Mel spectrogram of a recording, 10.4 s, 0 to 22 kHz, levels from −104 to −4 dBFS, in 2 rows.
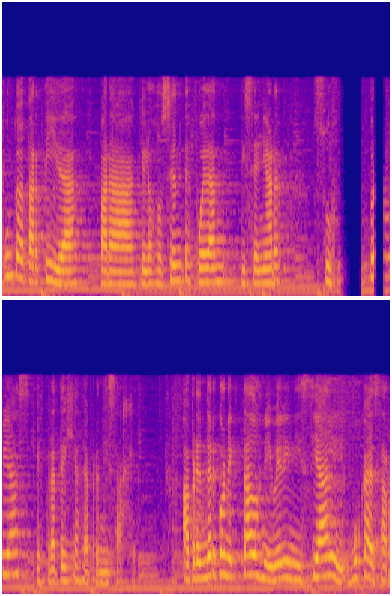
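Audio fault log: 4.50–4.88 s, call audio freeze: the last sound hangs on and fades, drops to about 0.22 s of silence, then picks up right where it left off with nothing lost. That's likely packets held up in transit, leaving the jitter buffer empty for a moment.
4.95–5.11 s, burst of packet loss: roughly 140 ms of audio is gone. The receiver stretches the last sound into a fading tail that sinks to silence for about 100 ms, then the audio jumps ahead past the missing chunk instead of resuming where it stopped.
9.58–10.35 s, jitter buffer speed-up: this end stretch plays at about 120% speed with the pitch unchanged, so it sounds rushed. The buffer had too much audio queued up and trimmed it by snipping out tiny pitch-period slices, around 150 ms in total.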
